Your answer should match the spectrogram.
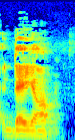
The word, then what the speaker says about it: DeJong: It's Paul DeJong. The J is silent, or like a Y, young.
